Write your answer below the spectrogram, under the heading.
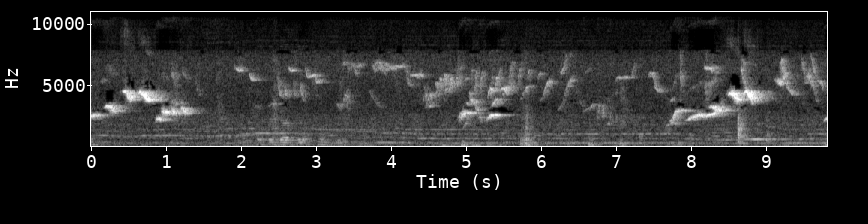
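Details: Lively pied bushchat singing in energetic bursts of sharp chirps and bright, upward-sweeping whistles, a quieter stretch between, then another burst, over faint humming tones and a few soft knocks.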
